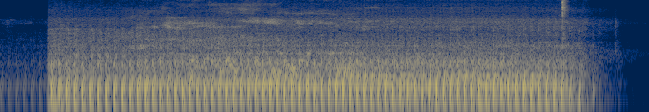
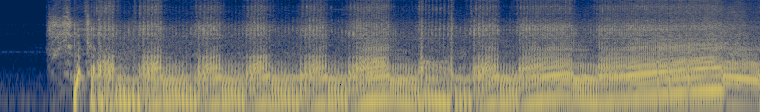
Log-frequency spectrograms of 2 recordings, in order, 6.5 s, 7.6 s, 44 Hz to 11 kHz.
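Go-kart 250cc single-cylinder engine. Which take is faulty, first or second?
second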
